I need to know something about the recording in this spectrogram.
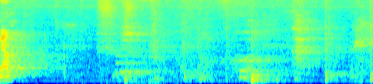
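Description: Feet thud on a wooden floor during a dance move.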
